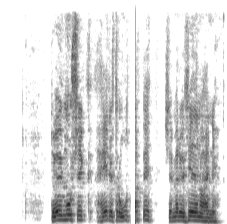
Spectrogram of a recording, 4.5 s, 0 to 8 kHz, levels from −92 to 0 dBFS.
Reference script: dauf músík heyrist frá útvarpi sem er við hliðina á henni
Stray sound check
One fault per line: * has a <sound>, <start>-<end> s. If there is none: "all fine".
* has a dropout, 2.6-2.7 s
